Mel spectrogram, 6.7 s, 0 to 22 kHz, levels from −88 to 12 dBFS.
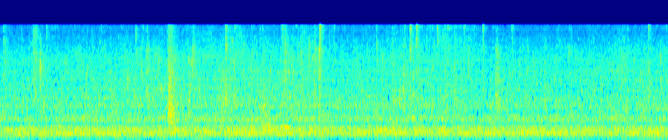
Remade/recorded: recorded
